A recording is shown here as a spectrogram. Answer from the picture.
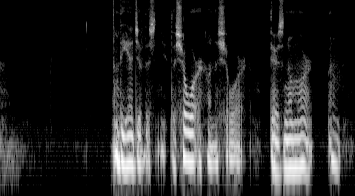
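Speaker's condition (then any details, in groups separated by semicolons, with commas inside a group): No condition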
